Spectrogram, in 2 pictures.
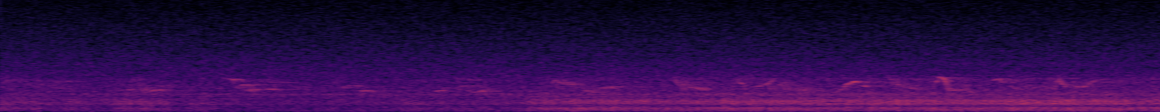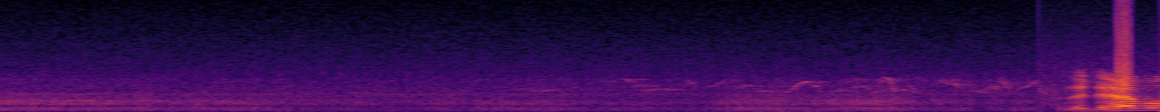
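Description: Oil sizzles and bubbles in a frying pan.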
